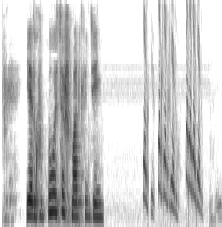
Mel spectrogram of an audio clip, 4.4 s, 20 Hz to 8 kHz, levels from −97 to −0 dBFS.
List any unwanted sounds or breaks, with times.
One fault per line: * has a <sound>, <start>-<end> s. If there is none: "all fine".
* has a chirp, 2.8-4.1 s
